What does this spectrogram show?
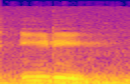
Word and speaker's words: EDI: Edie. EDI is the phonetic pronunciation of EDI. That is an acronym for Enhanced Defense Intelligence.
